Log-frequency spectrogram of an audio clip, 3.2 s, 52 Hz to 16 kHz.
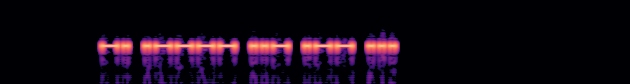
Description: Morse code, heard as a keyed tone, about 59 wpm, 700 Hz. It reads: N1UWS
